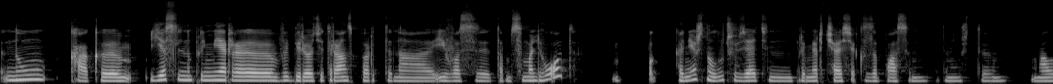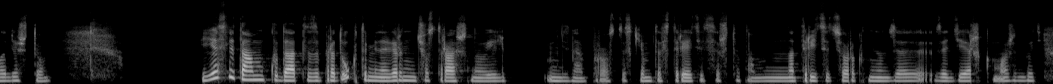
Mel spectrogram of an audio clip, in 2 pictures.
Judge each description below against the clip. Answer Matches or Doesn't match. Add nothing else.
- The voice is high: Doesn't match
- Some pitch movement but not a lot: Doesn't match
